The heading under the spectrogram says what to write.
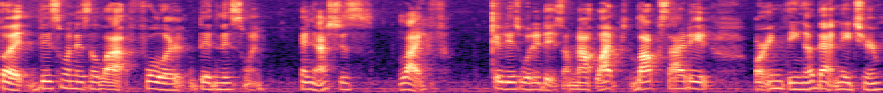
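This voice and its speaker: A woman speaks at a moderate pace. Room echo can be heard around her voice. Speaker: vlogger. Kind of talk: casual q&a vlog.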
